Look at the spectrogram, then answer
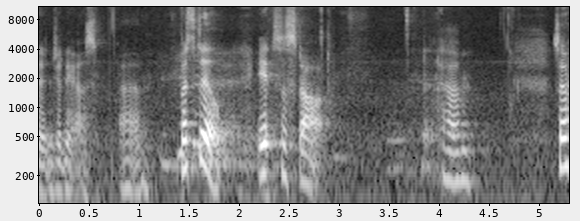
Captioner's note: laughing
